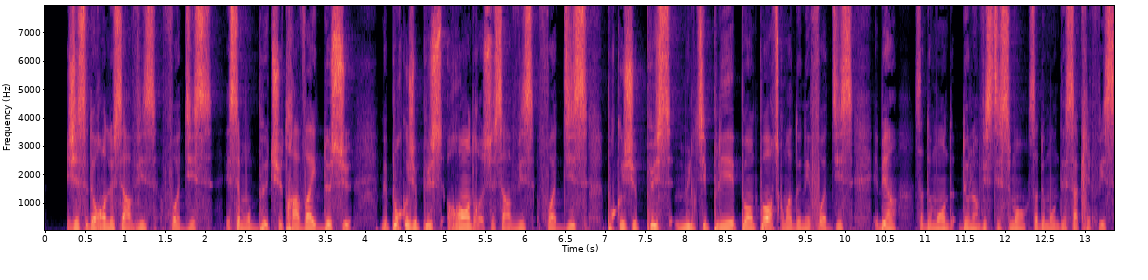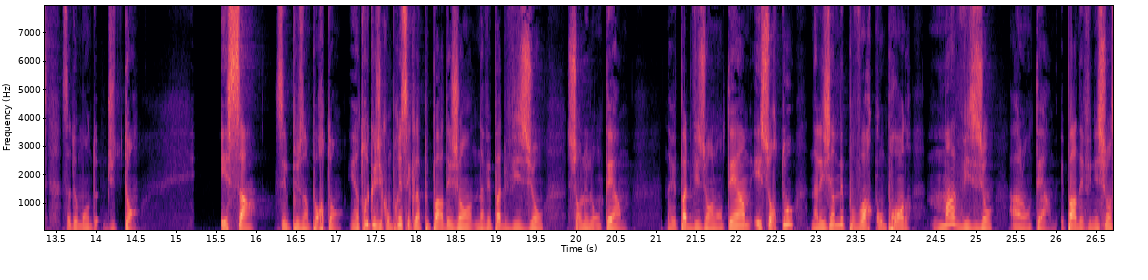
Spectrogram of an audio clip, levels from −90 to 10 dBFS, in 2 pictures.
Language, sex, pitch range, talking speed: French, male, 130-165 Hz, 215 wpm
